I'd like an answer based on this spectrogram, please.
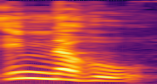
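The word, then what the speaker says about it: إِنَّهُ: তবে দেখুন এখানে খুবই ইন্টারেস্টিংলি এই যে ইন্নাহু, এই ইন্নাহু হায়ের মধ্যে কিন্তু আমরা যে উল্টো পেশ পড়ে এসেছি, উল্টো পেশ থাকলে এক আলিফ পরিমাণ টেনে পড়তে হয়, সেটা কিন্তু এখানে একটা উদাহরণ আপনি দেখতে পাচ্ছেন, ইন্নাহু কানা তাওয়াবা।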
